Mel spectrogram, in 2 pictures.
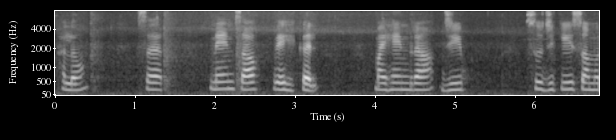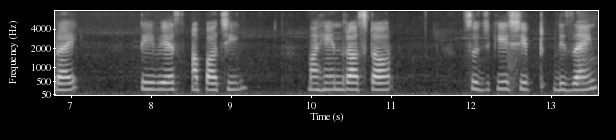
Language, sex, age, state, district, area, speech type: Telugu, female, 30-45, Andhra Pradesh, Chittoor, rural, spontaneous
